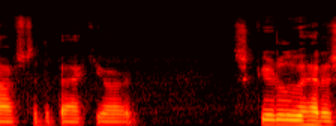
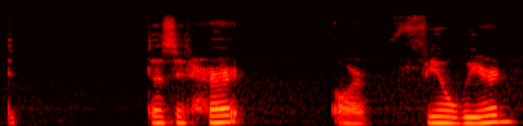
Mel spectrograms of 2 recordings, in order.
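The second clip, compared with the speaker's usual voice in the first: shaky question; 9 semitones higher, 3 dB quieter, slower than usual. Acted. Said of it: "she shakily asked".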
